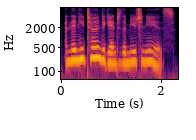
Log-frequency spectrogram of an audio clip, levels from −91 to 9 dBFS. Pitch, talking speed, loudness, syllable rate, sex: 200 Hz, 205 wpm, -16 LUFS, 5.4 syllables/s, female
